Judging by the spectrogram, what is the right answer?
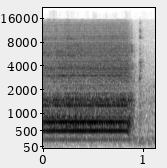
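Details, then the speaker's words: Flojet portable RV waste pump, powered by 12-gauge cable, flushing a black tank into a toilet: steady whining roar cuts off abruptly as the pump shuts itself off, apparently a thermal cutout from heat, likely sun. "Like that time it stopped by itself. So I'm gonna let it cool off. I guess the pump has a timeout on it when it gets hot."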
